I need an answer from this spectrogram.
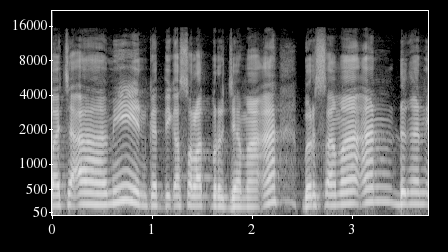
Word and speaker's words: Amin: A-nya panjang, min-nya juga panjang.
